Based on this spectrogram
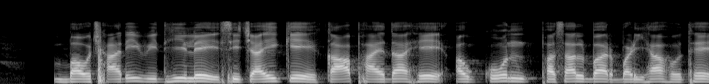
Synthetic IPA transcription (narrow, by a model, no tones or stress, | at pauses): bəwt͡ʃʰaːɾiʋɪd̪ʱilesɪt͡ʃaːikekaːpʰaːjd̪aɦeɔːkoːnpʰəsəlbəɾbəɽ̤ijaɦoːt̪ɦeː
